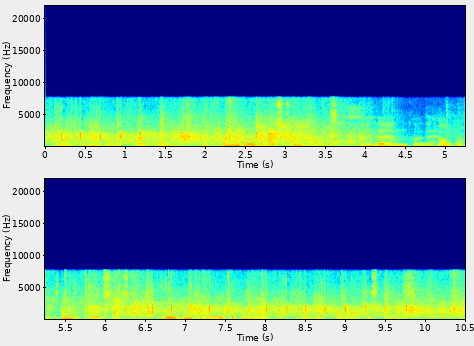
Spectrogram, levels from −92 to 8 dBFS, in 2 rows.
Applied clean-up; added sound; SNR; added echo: none; Applause; -4 dB; none.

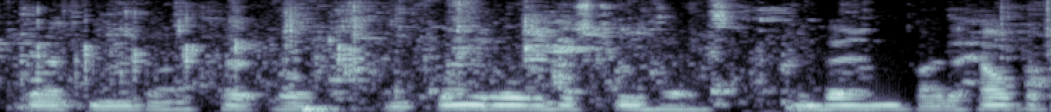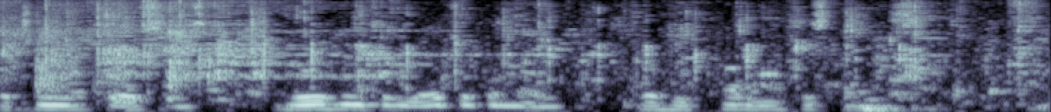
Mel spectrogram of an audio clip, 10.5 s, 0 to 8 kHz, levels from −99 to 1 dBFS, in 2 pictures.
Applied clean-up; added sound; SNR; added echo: classical method Wiener filter.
